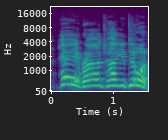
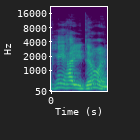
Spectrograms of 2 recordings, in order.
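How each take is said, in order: First: "Hey, Raj" read high and loud, mock hostile; pissed-off reading. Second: Said in the usual way. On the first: Shown as a demonstration. Host reads a friendly text as a pissed-off mock attack. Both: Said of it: "You're a pissed off at me" voice".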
